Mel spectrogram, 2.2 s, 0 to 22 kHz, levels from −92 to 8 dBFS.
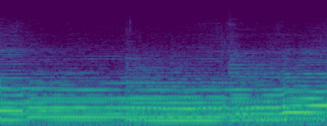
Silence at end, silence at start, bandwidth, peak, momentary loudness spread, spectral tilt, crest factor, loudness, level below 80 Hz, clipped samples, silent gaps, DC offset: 0 s; 0 s; 5.2 kHz; -12 dBFS; 2 LU; -10 dB/octave; 12 dB; -24 LUFS; -48 dBFS; under 0.1%; none; under 0.1%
